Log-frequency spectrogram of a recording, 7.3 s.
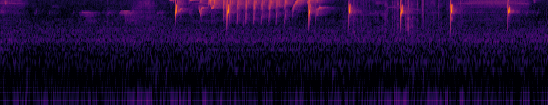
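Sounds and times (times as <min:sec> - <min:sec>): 
Black-headed tody-flycatcher ticking notes and trill: 0:02.3 - 0:06.9.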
